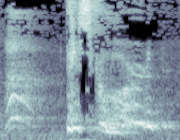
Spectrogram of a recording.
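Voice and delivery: high, drawn-out gasp of alarm; mock horror. Fan watching the recorded game, mock horror. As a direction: cry out in hammed-up dismay.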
